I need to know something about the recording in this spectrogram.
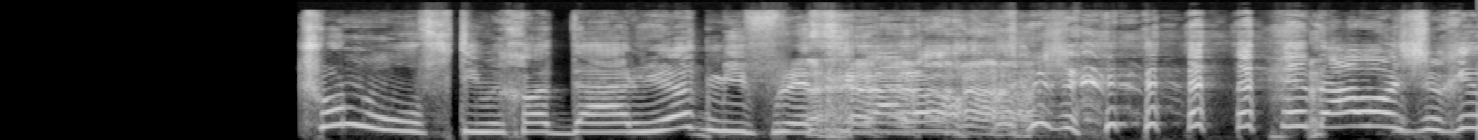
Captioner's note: laughs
